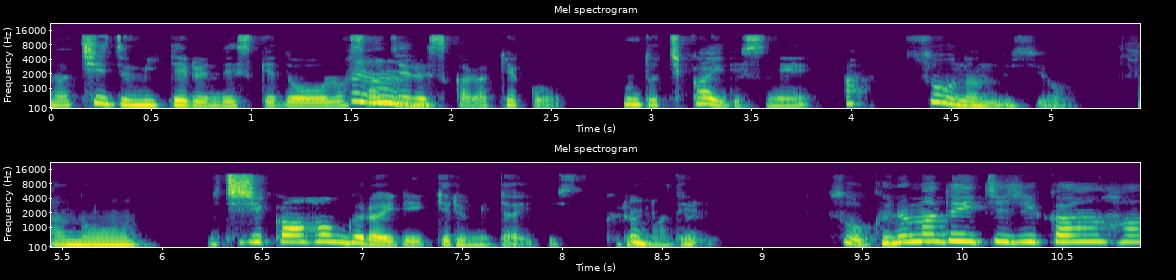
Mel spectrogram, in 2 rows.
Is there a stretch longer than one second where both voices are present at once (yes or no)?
no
